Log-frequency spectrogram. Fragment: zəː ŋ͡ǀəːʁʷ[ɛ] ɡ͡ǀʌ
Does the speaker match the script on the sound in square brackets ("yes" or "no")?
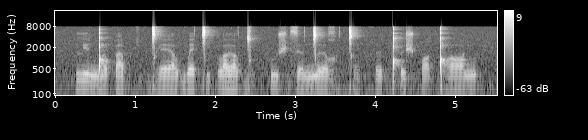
no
